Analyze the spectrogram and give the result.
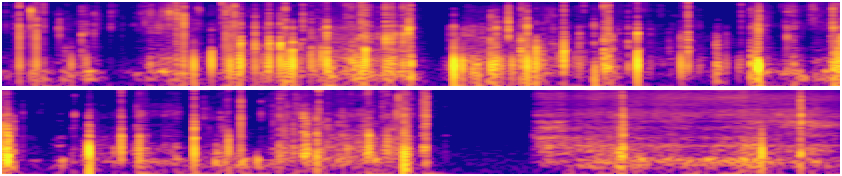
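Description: Thin plastic wrap stretched over a microphone head is scratched with the long nails of both hands, producing dense, crackling crinkles and sharp tearing-like scrapes in rapid uneven bursts. After a brief silence near the end, the scratching returns as a softer, steadier bright rustle.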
